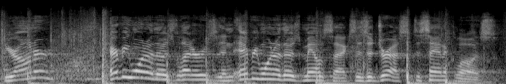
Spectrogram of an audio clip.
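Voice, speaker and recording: A friendly, assured lawyer, acted by a man in a radio play. He declaims with lively swings of pitch. The live recording is plainly noisy. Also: a little fast. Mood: theatrical, assured. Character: friendly, confident male lawyer. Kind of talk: stage radio drama acting. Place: college campus stage performance in a hall.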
